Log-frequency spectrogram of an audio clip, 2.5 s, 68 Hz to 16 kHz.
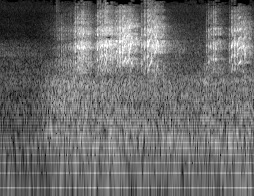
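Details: Monk parakeet in Brussels, Belgium, in March 2011, giving harsh, raspy screeches in two bursts, a longer run followed by two shorter squawks, over a steady background hiss.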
